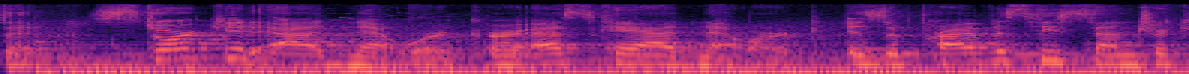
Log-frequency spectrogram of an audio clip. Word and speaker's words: SKAdNetwork: It would probably be good to first understand exactly what SKAdNetwork is, and maybe how to pronounce it. StoreKit Ad Network, or SKAdNetwork, is a privacy-centric API that is operated completely by Apple.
